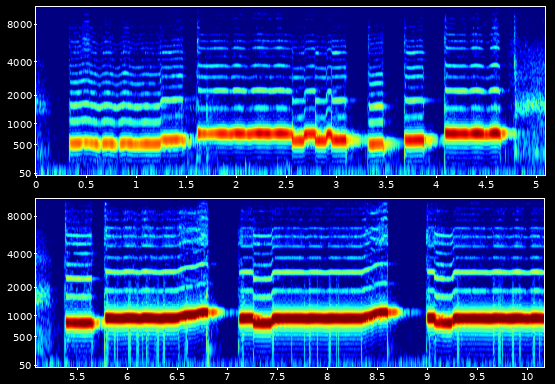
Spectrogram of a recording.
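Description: A small, round, palm-sized pendant whistle shaped like a face and worn on a cord plays a slow, simple tune of clear, sustained notes that step up and down with short breaks between phrases, fairly loud, with no talking.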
